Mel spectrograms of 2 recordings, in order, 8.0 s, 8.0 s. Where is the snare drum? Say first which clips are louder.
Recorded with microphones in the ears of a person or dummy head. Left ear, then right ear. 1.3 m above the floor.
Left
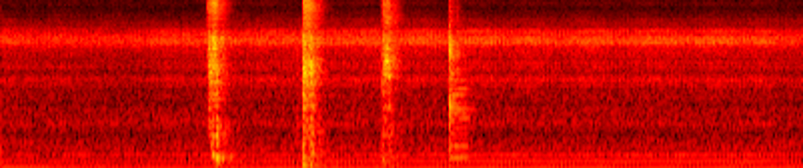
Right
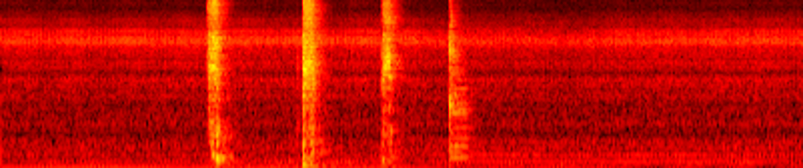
Right 1 dB; 10° left (ahead or behind), 0.8 m.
